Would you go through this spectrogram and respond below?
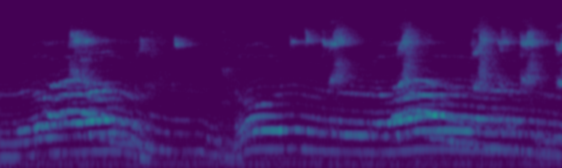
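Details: Pair of cats in a fight trading drawn-out yowls, pitch sliding up and down in long wavering wails, a deep dip near the middle, with breathy hiss-like bursts layered over the howling.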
